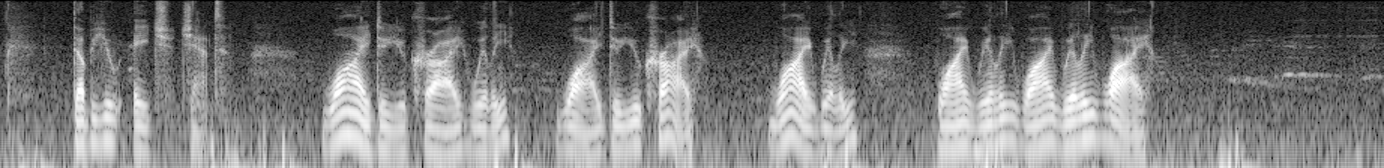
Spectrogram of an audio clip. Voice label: wh chant

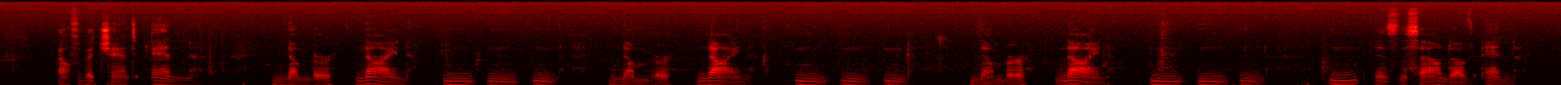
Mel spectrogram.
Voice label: alphabet chant 'n' slow

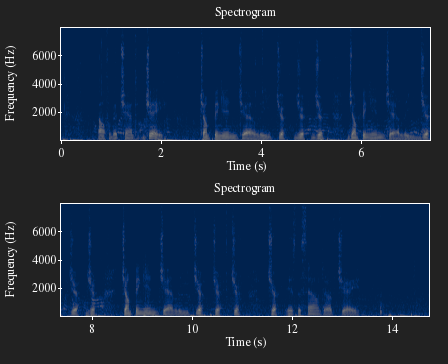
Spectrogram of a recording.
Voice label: alphabet chant 'j' fast

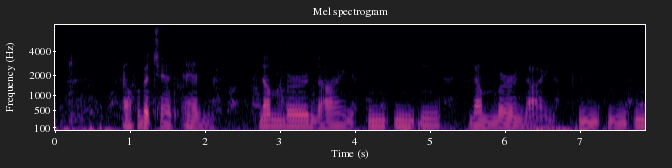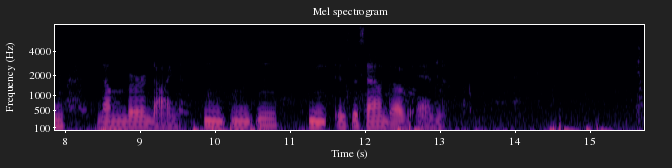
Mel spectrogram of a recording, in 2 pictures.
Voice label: alphabet chant 'n' fast

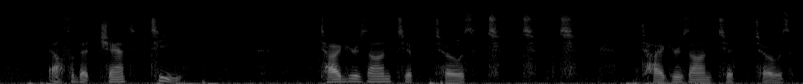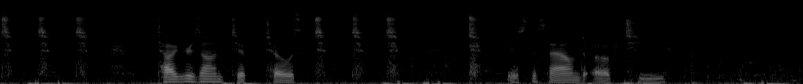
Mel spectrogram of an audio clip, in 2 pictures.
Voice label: alphabet chant 't' fast

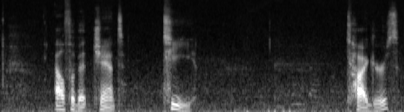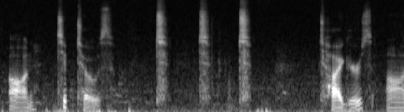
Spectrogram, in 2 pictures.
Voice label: alphabet chant 't' slow

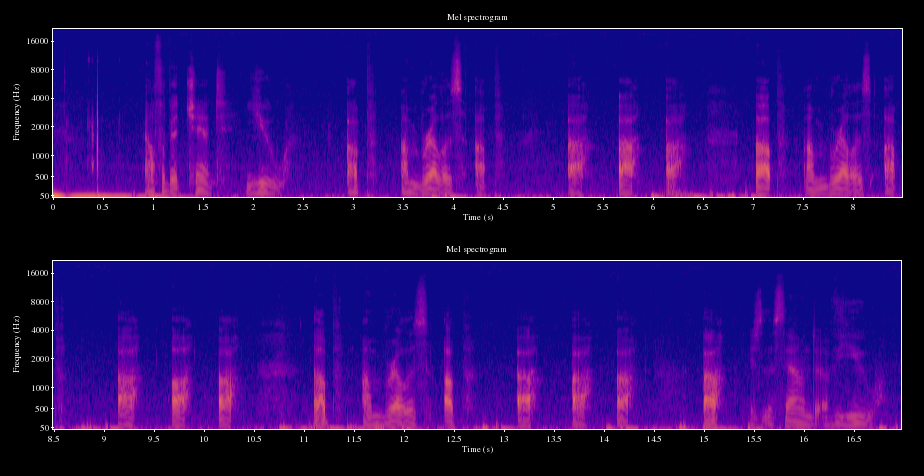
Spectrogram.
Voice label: alphabet chant 'u' slow

